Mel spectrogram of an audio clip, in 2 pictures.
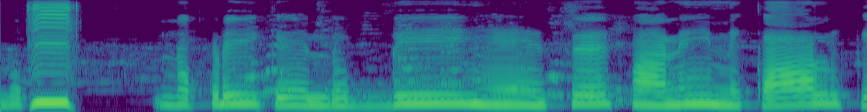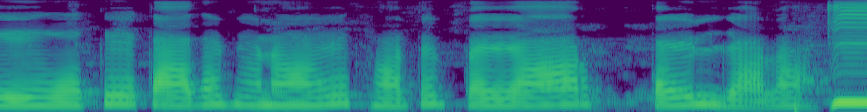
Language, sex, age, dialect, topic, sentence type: Bhojpuri, female, 18-24, Northern, agriculture, statement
